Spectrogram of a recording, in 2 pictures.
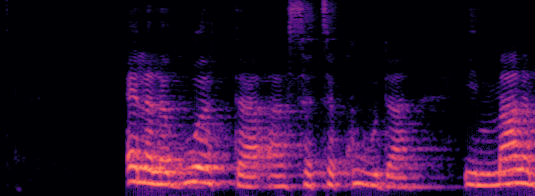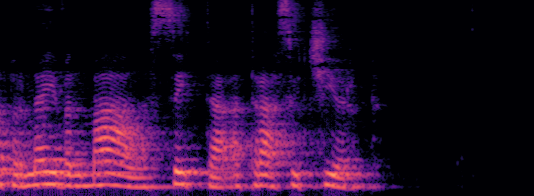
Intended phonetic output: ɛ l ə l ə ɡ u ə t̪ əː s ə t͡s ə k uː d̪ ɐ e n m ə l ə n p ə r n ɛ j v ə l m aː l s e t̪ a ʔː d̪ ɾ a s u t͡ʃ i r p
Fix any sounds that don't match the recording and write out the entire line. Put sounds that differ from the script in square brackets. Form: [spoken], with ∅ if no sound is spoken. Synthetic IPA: ɛ l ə l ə ɡ u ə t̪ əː s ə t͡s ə k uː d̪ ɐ [i] n m [a] l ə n p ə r n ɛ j v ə l m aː l s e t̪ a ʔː [t̪] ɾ a s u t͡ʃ i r p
